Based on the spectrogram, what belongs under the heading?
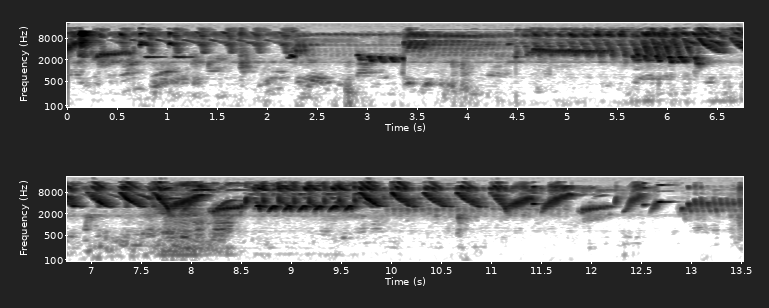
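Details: Young canary delivering a long isian song: high buzzy trills, rapid repeated downslurred whistles and fast chattering passages follow one another in a dense, varied stream, with a brief low rustle midway.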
